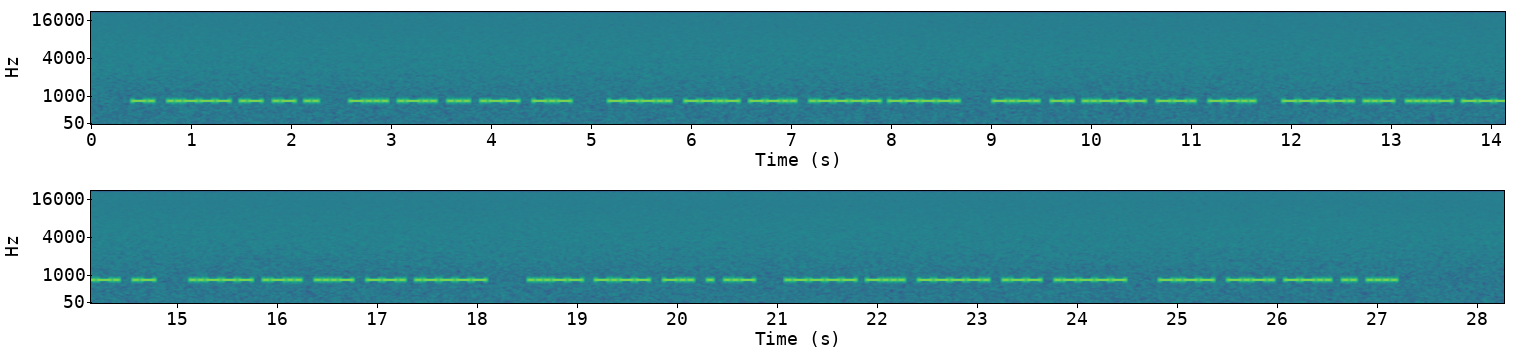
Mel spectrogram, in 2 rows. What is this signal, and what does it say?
Morse code, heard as a keyed tone, hand-sent with a paddle, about 30 wpm, 840 Hz. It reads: N2AAI BLSWK 8QZ19 CN2GZ 9U49A 2LVG1 3YDEU 1B9W1 YCZIH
